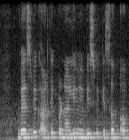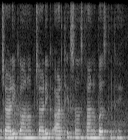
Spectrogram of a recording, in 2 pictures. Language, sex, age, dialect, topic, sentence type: Magahi, female, 31-35, Western, banking, statement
